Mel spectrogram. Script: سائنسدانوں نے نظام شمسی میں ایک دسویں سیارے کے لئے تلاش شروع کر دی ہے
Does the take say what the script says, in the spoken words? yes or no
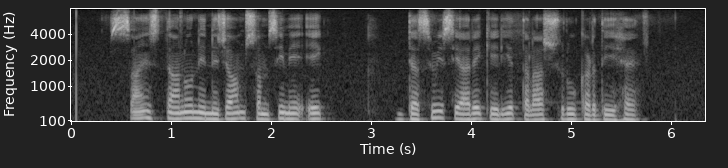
yes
